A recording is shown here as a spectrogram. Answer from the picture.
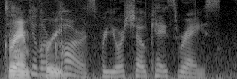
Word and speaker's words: Grand Prix: I mean, I hate's a really strong word, but to be honest, I really dislike when people say, oh, Grand Prix. It's really annoying. Yeah, the X is there, but pronounced Grand Prix.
